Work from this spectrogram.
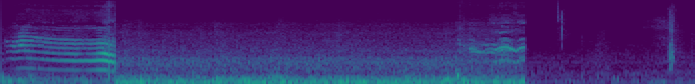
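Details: Cat giving a drawn-out harmonic meow that bends slightly downward, then a steady rumbling background noise, and a second short meow near the end before the noise cuts off.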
